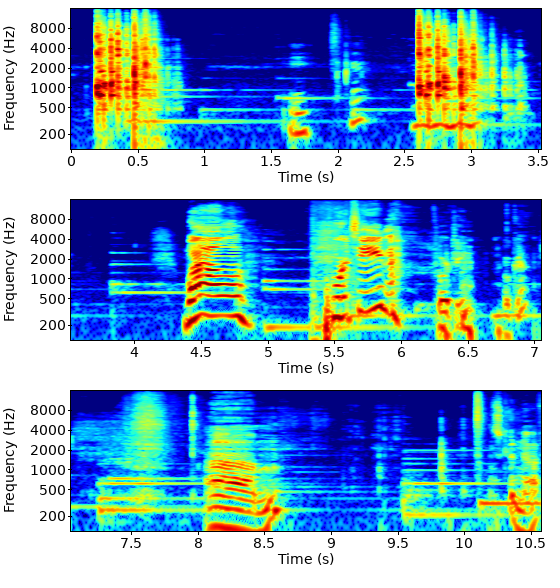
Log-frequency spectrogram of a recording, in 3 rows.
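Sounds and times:
dice clattering across a hard surface: 0:00.1 - 0:00.8, 0:02.6 - 0:03.4
speech: 0:01.6 - 0:03.2, 0:04.4 - 0:08.7, 0:10.1 - 0:10.5.

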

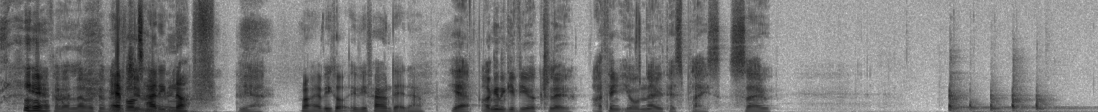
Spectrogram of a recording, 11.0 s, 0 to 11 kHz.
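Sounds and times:
speech: 0:00.2 - 0:07.8
firm knocking on a wooden door: 0:09.5 - 0:10.9.

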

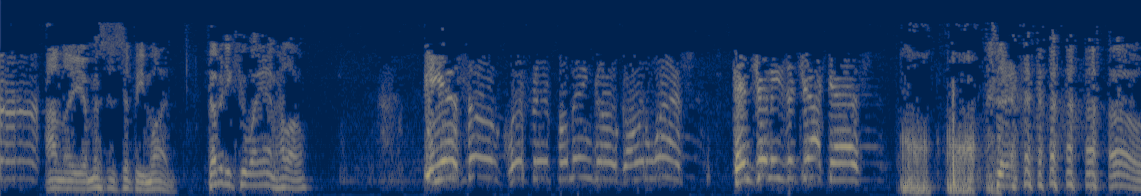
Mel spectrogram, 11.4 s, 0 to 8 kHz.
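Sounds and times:
speech: 0:00.4 - 0:03.2, 0:04.3 - 0:11.4
pig oinking: 0:09.0 - 0:09.9
laughter: 0:09.6 - 0:11.4.

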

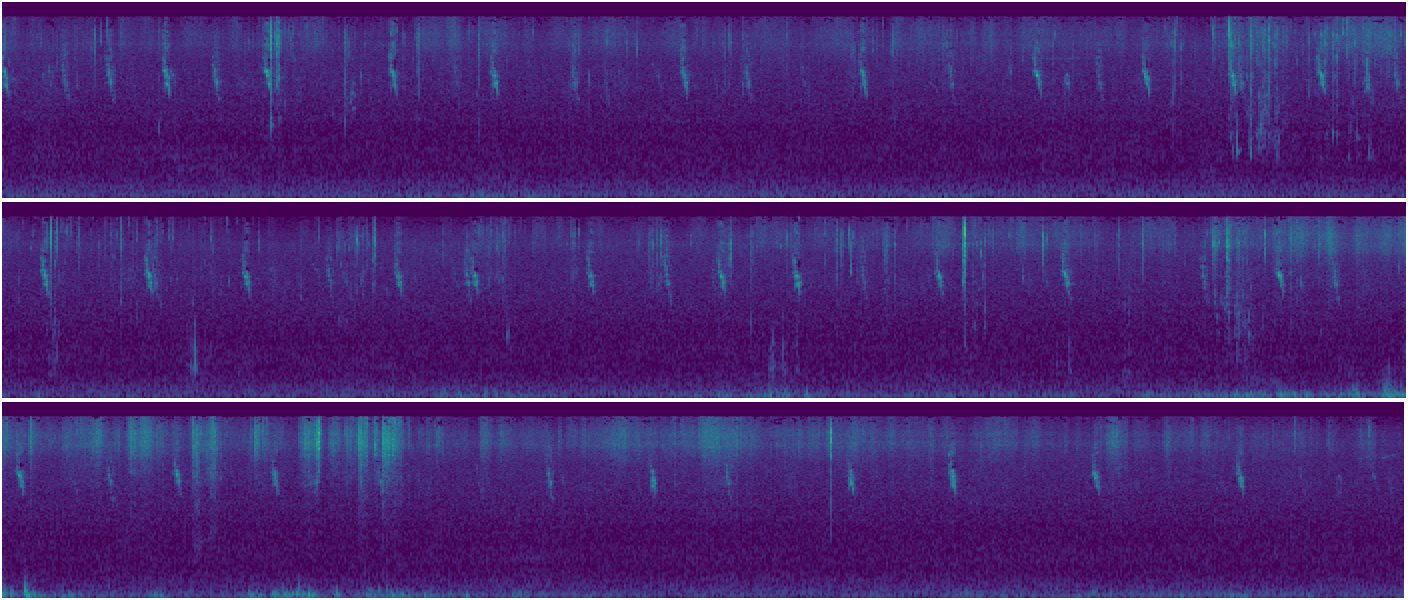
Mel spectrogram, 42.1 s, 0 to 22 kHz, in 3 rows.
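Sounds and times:
sparrows chirping: 0:00.0 - 0:14.7, 0:15.3 - 0:39.4, 0:40.0 - 0:42.0
paddy water splashing and sloshing: 0:12.2 - 0:16.3, 0:26.1 - 0:27.0.

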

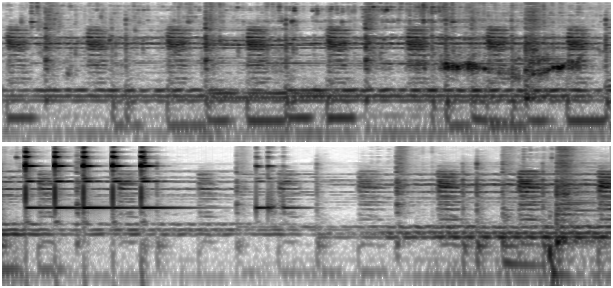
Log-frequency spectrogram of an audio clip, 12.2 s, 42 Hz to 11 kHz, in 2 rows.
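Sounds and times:
wine glugging and trickling into a glass: 0:00.0 - 0:07.5
bright glassy clinks: 0:00.0 - 0:08.0, 0:08.6 - 0:09.2
steady music: 0:00.0 - 0:12.1.

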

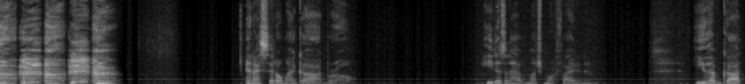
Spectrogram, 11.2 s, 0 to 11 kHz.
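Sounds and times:
voice imitating heavy rasping breathing of a tired fighter: 0:00.0 - 0:01.8
speech: 0:03.9 - 0:05.3, 0:07.3 - 0:09.1, 0:09.8 - 0:11.1.

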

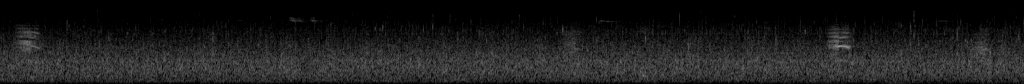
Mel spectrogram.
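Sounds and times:
river flowing in early summer: 0:00.0 - 0:10.2
short calls of ducks or geese: 0:08.3 - 0:08.6.

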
